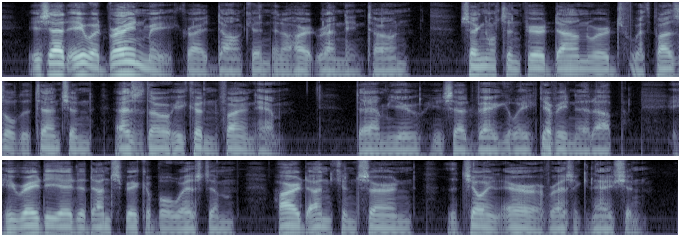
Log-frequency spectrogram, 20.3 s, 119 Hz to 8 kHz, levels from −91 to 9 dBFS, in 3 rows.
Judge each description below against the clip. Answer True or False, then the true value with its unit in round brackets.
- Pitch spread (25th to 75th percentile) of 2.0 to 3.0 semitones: True (2.6 semitones)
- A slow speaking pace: True (125 wpm)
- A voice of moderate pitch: False (90 Hz)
